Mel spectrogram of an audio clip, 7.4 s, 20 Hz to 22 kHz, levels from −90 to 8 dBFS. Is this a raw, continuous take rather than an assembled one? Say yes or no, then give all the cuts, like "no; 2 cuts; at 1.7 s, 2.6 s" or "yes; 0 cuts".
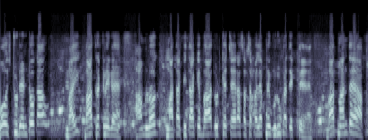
yes; 0 cuts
